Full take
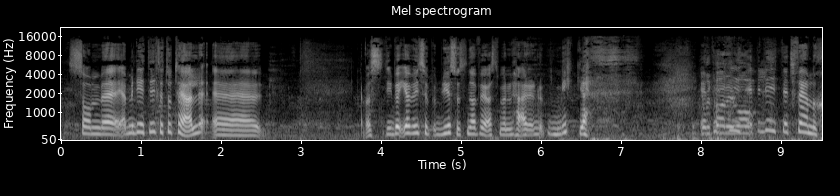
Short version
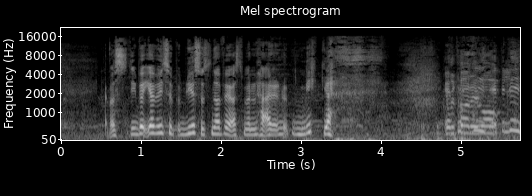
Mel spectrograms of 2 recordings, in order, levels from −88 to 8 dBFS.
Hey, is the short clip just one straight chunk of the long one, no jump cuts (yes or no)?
yes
